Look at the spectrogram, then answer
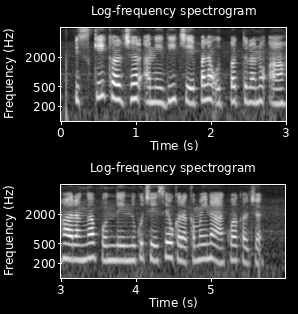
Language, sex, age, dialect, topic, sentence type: Telugu, female, 18-24, Central/Coastal, agriculture, statement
